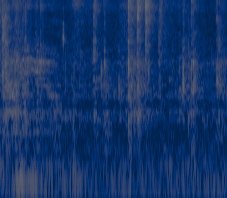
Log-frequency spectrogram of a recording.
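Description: Gift-wrapping paper crinkling and tearing as two dogs pull at a wrapped present, heard as a few scattered short crackles and clicks.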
